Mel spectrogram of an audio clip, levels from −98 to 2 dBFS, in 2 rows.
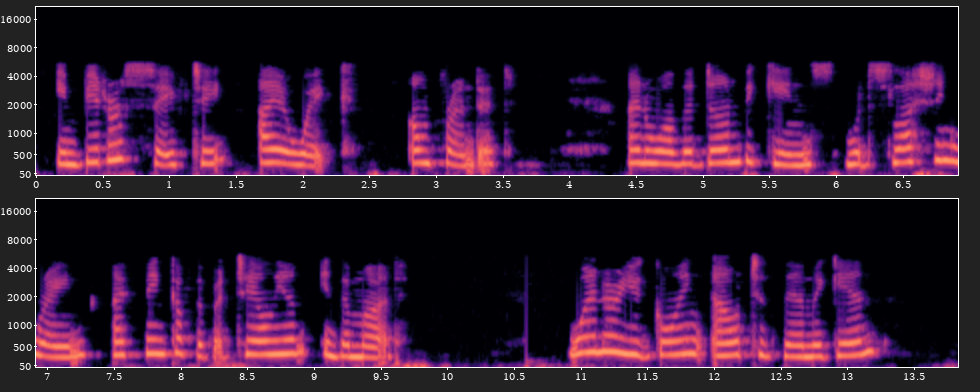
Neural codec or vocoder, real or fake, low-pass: none; real; 5.4 kHz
